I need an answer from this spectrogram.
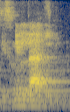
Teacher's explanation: Karena didahuli kasrah jadi tipis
